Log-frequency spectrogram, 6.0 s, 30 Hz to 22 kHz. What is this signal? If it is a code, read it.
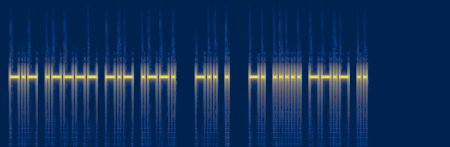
Morse code, heard as a keyed tone, about 30 wpm, 700 Hz. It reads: K1KP DE N5QI
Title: USA Callsign DE Callsign - 4 Characters - 30wpm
